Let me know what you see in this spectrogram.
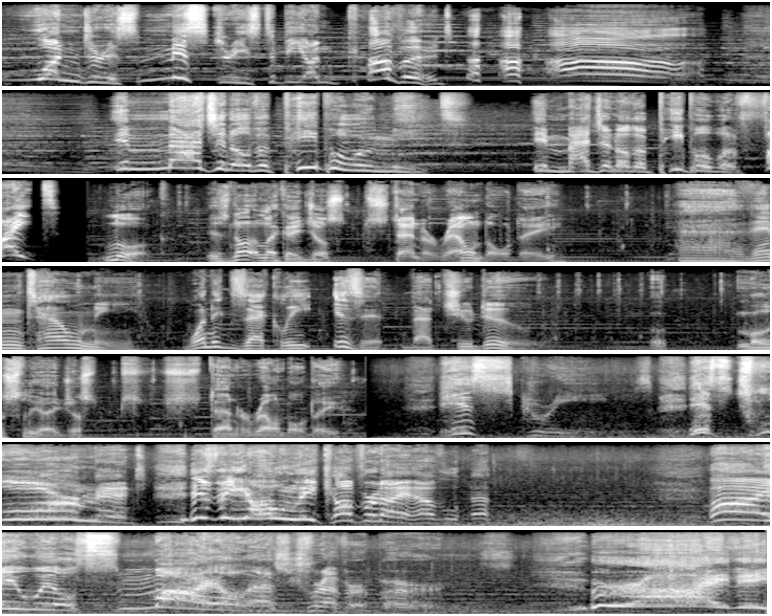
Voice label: Animation

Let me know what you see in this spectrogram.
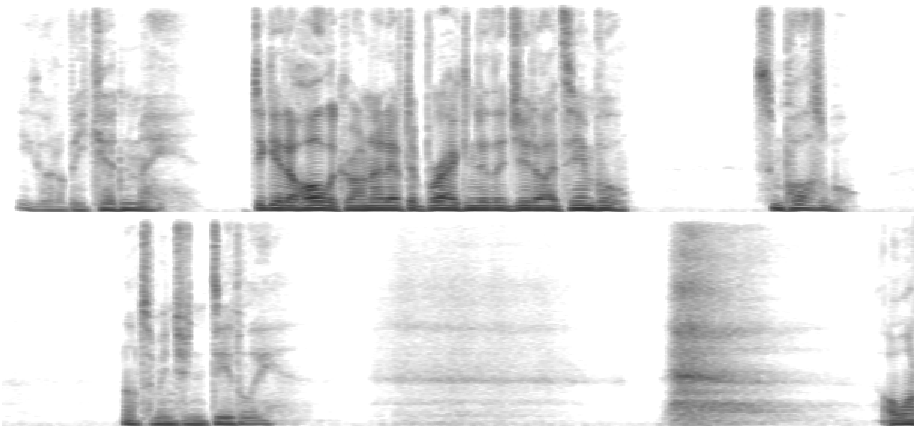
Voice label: Gruff sinistar villain AUS Character

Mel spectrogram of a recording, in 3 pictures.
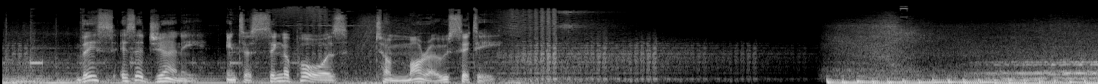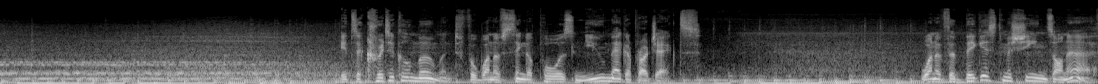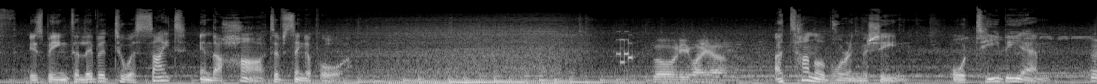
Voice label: Dramatic doco

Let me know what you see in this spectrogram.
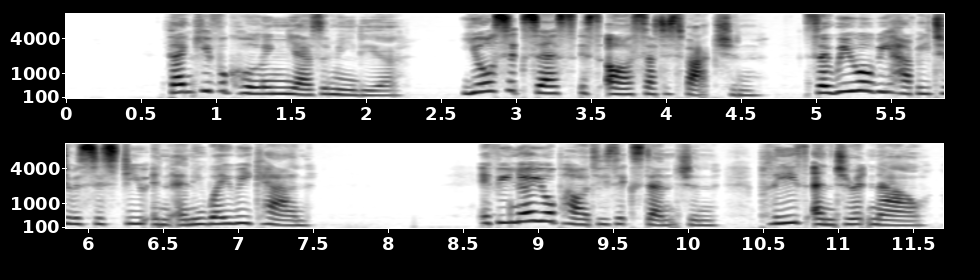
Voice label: IVR, en-AU

